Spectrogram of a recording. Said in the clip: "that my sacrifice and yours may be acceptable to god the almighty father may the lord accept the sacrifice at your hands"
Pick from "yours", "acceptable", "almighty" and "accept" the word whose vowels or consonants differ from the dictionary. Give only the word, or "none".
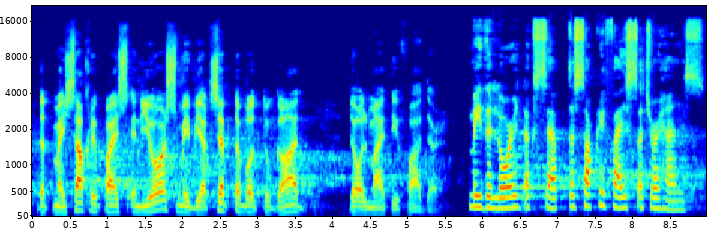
yours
